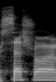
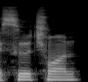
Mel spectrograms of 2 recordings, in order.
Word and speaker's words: Sichuan: Actually, the Raj, there's a Sichuan or Szechuan, I don't know how you guys pronounce it. But in Chinese we say Sichuan.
